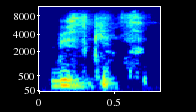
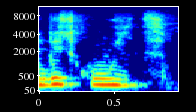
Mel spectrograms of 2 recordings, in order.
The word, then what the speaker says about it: biscuits: Подивіться, як читається bisкис. Пишеться B I S CU ITS, а ми читаємо з вами BKITS і не безкуit.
